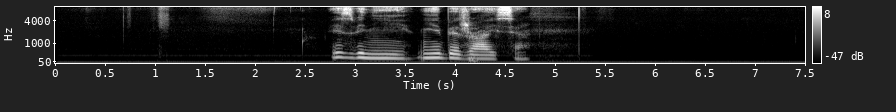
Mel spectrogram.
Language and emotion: Russian, sad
